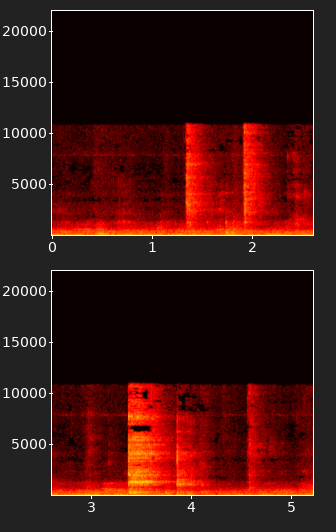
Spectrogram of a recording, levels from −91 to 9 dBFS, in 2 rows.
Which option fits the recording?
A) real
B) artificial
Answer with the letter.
A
